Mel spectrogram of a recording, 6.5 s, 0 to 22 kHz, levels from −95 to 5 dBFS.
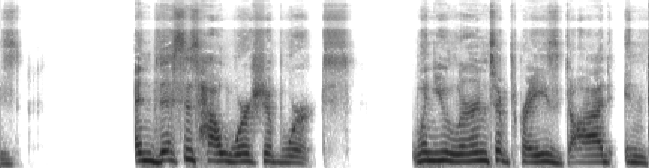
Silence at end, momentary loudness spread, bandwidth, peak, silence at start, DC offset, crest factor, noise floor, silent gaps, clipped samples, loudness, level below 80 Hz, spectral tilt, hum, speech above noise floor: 0 s; 14 LU; 19 kHz; -2 dBFS; 0 s; under 0.1%; 16 dB; under -90 dBFS; 0.49-1.34 s, 3.75-4.12 s; under 0.1%; -15 LUFS; -52 dBFS; -6 dB/octave; none; over 75 dB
